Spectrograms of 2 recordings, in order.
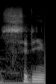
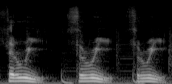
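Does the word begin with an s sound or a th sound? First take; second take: s; th. First: It begins with a plain s sound. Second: It begins with the tongue between the teeth. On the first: The speaker calls it wrong. "насколько неестественно звучит" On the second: The speaker calls it right. "язык между зубами"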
